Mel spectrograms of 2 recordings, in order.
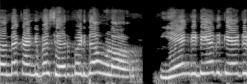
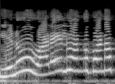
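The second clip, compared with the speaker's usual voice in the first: ordinary delivery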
